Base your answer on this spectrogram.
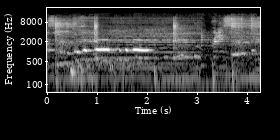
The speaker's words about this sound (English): Ooh! The whistles.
